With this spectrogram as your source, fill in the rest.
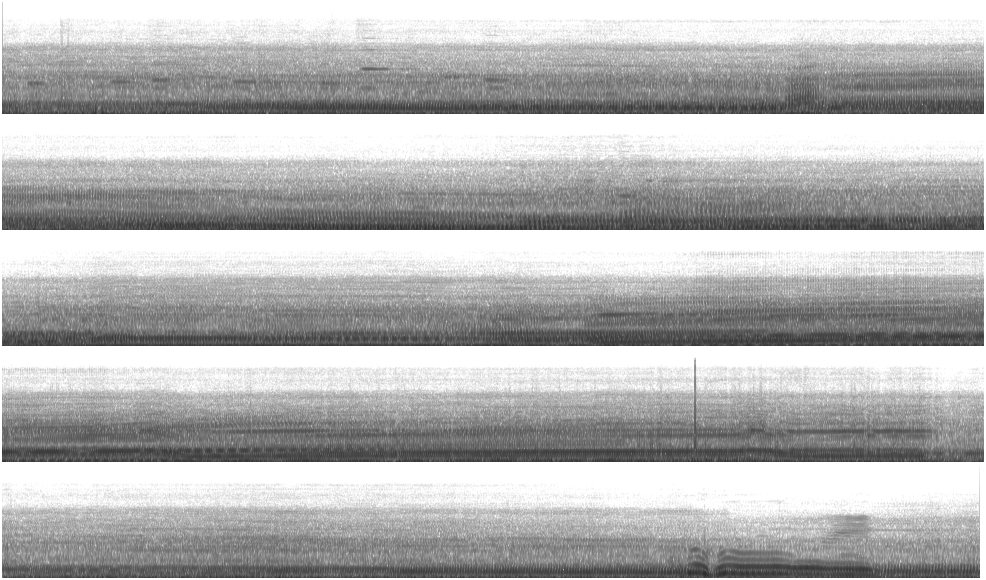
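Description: A motorcycle engine roars close by, revving up and down as gears change.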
